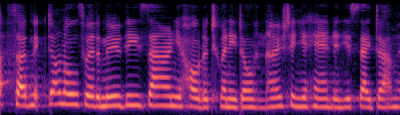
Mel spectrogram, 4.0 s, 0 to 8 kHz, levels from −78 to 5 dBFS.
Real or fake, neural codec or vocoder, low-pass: fake; codec, 16 kHz, 0.8 kbps, ZipCodec; 7.2 kHz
